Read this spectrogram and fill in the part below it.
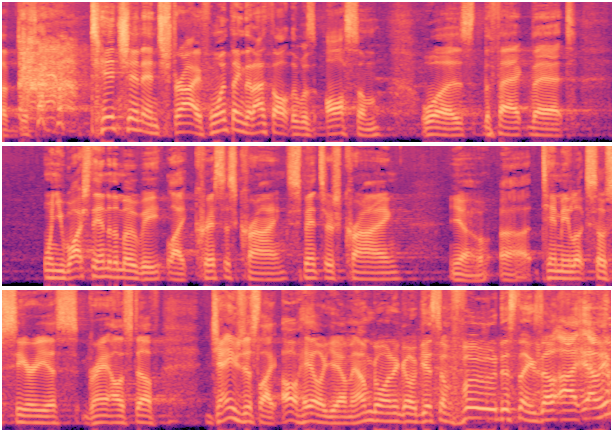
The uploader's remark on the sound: BC Live in Tampa.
